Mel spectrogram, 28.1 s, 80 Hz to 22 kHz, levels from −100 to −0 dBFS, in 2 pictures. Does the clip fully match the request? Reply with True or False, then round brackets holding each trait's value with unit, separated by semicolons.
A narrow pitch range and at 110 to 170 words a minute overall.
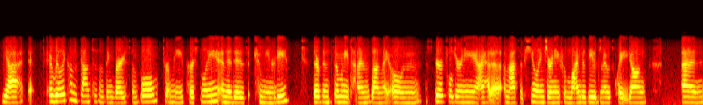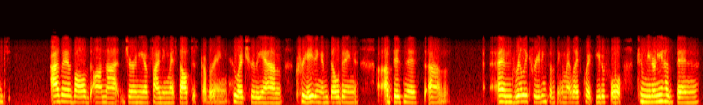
True (2.2 semitones; 160 wpm)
